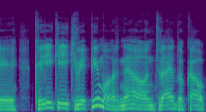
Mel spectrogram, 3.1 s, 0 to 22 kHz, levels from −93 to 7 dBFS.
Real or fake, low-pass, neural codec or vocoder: real; 14.4 kHz; none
